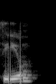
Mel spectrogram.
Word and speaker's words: Thiel: We got Chris T took on Brian Webb, Chris Thiel, I believe he pronounced his last name, Chris Thiel.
